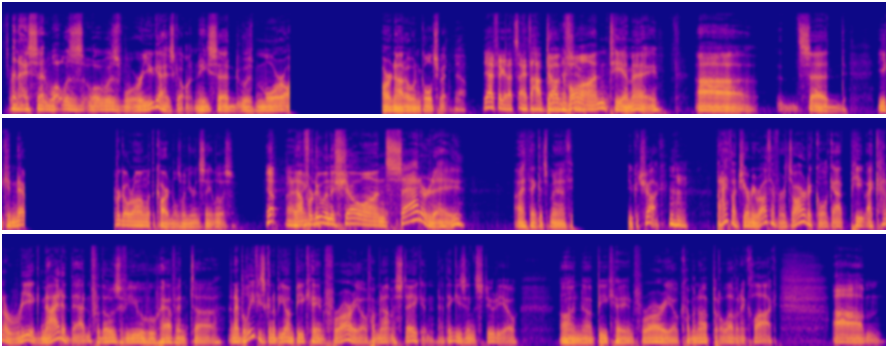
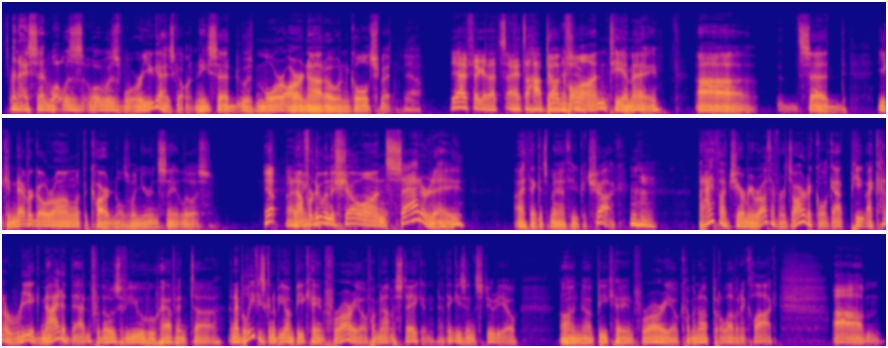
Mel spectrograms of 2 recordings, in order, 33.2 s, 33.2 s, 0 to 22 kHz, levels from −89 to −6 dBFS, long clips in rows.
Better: second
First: audio freezing; at 3.5 s for 1 s, at 11 s for 1 s and at 18 s for 0.5 s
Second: none

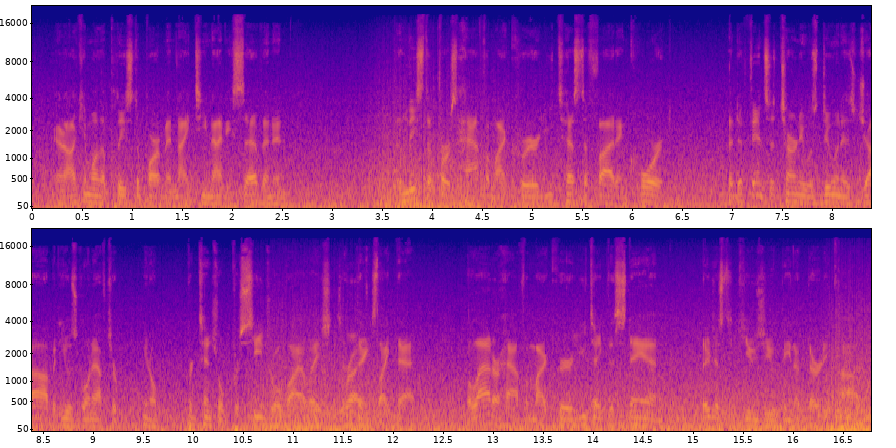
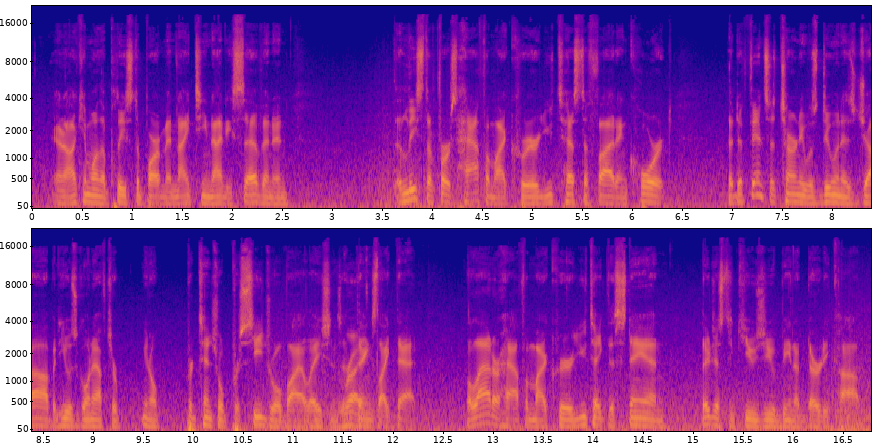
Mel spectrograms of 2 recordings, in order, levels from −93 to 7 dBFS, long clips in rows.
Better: second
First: wind noise on the microphone; heavy; 6 dB below the speech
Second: wind noise on the microphone; occasional gusts; 20 dB below the speech

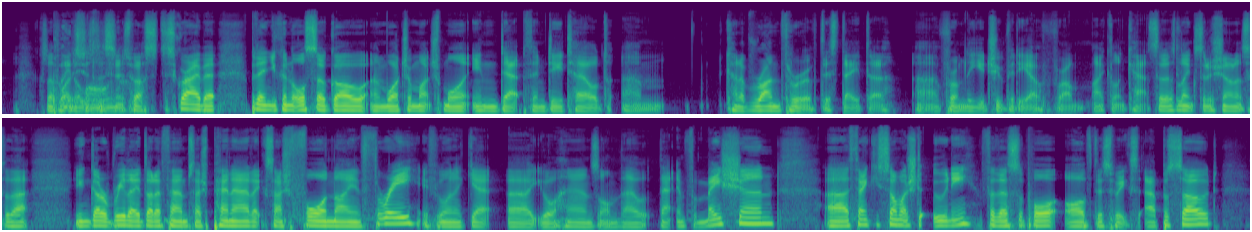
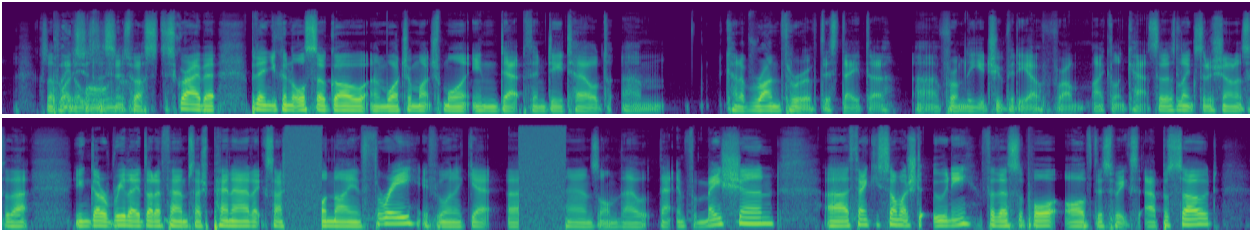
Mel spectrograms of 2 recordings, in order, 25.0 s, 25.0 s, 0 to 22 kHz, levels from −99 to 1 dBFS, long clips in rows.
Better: first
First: none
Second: audio cutting out; filled with static; at 15 s and at 18 s

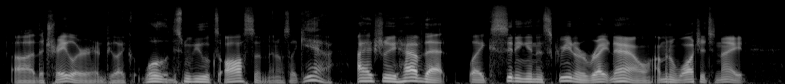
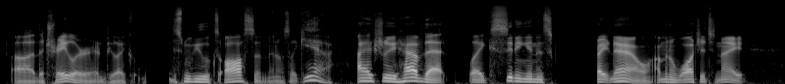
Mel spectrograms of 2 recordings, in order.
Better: first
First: none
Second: audio cutting out; at 1.5 s and at 5.5 s

